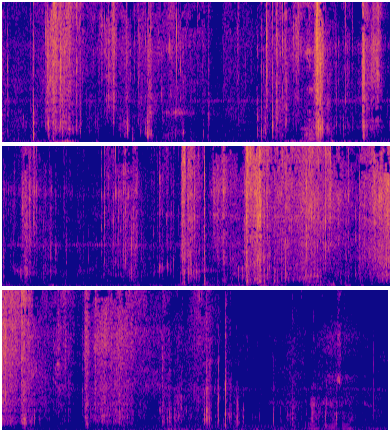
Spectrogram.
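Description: Footsteps climbing over rock, dry grass and fallen leaves, with irregular crunches and scrapes. The loudest step comes about four seconds in, with another strong one around eight seconds.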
